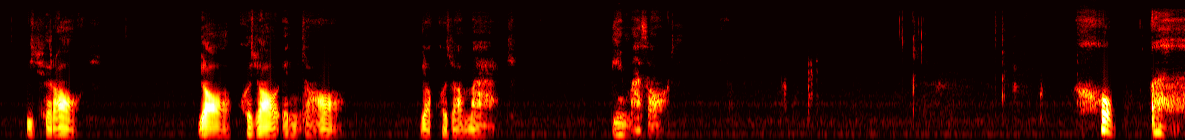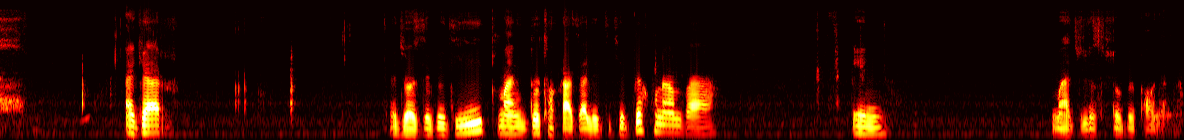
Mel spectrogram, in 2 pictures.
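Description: A man speaks calmly in short bursts with pauses.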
